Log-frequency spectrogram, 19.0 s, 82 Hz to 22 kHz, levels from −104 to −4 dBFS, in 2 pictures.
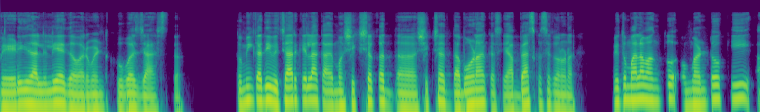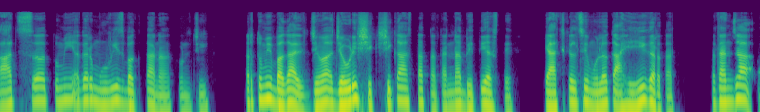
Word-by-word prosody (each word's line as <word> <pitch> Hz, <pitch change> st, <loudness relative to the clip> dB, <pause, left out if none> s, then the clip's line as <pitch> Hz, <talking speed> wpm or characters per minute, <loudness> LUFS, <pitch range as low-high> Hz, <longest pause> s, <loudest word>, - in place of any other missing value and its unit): वेडी 110 Hz, +3 st, +2 dB
झालेली 115 Hz, +1 st, +3 dB
आहे 125 Hz, -, +5 dB
गव्हर्नमेंट 100 Hz, -1 st, 0 dB
खूपच 105 Hz, 0 st, 0 dB
जास्त. 90 Hz, -1 st, -6 dB, 0.8 s
तुम्ही 135 Hz, +4 st, +1 dB
कधी 145 Hz, 0 st, +3 dB
विचार 140 Hz, +2 st, +3 dB
केला 145 Hz, 0 st, +2 dB
का? 120 Hz, -3 st, -2 dB
मग 115 Hz, +1 st, 0 dB
शिक्षकत 120 Hz, -2 st, -3 dB
अ, 105 Hz, -1 st, 0 dB
शिक्षक 115 Hz, +3 st, -3 dB
दबवणार 120 Hz, +5 st, +3 dB
कसे? 100 Hz, -2 st, -8 dB
अभ्यास 115 Hz, +6 st, -1 dB
कसे 120 Hz, -1 st, -7 dB
करवणार? 100 Hz, -4 st, -3 dB, 0.5 s
मी 135 Hz, -, 0 dB
तुम्हाला 150 Hz, +1 st, +3 dB
म्हणतो, 150 Hz, +1 st, 0 dB, 0.2 s
म्हणतो 125 Hz, +5 st, +1 dB
की 160 Hz, +1 st, -3 dB
आज 120 Hz, +2 st, -4 dB
तुम्ही 145 Hz, +1 st, -2 dB
अगर 145 Hz, +2 st, -1 dB
मूवीज 130 Hz, +3 st, 0 dB
बघता 120 Hz, +1 st, -2 dB
ना 95 Hz, -3 st, -5 dB
तुमची, 95 Hz, +1 st, -12 dB, 0.5 s
तर 125 Hz, -, -3 dB
तुम्ही 155 Hz, +2 st, +4 dB
बघाल, 120 Hz, -3 st, +4 dB
जेव्हा 125 Hz, +3 st, +4 dB
जेवढी 125 Hz, +6 st, +7 dB
शिक्षिका 125 Hz, +3 st, -2 dB
असतात 130 Hz, -1 st, -3 dB
ना 100 Hz, -, -5 dB
त्यांना 110 Hz, +3 st, -2 dB
भीती 115 Hz, +4 st, 0 dB
असते, 100 Hz, -5 st, -2 dB
की 115 Hz, +5 st, -8 dB
आजकालची 125 Hz, +4 st, +1 dB
मुलं 120 Hz, +1 st, +2 dB
काहीही 110 Hz, +6 st, +2 dB
करतात. 100 Hz, -10 st, -1 dB, 0.5 s
तर -, -, -6 dB
त्यांचा 140 Hz, +2 st, +2 dB
120 Hz, 160 wpm, -23 LUFS, 105-135 Hz, 0.8 s, जेवढी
